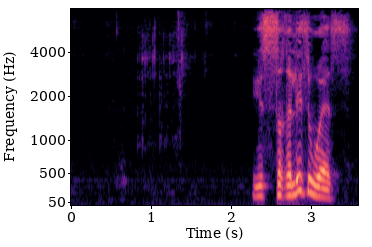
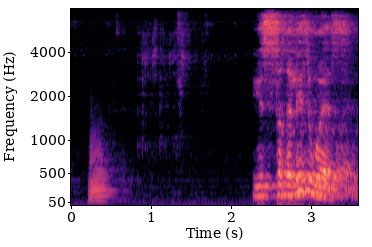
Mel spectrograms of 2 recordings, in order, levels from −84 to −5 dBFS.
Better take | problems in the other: first | background sound (Brass instrument); 15 dB below the speech // room echo; dies away in 1.7 s

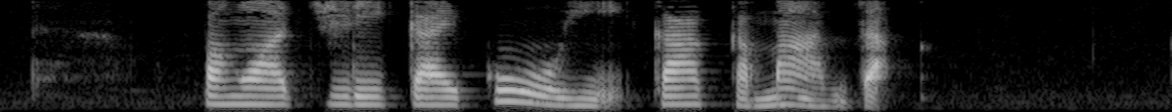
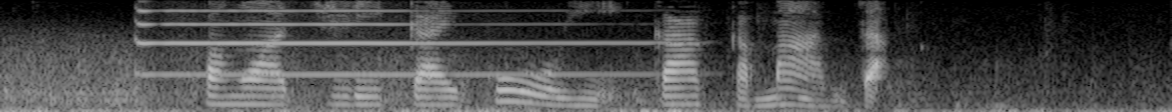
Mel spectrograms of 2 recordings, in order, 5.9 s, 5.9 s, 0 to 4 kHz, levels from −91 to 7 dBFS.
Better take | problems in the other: first | background sound (Thunder + Trumpet); 4 dB below the speech

